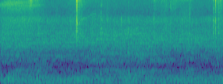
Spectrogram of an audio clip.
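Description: Near-silent room tone with one faint, short click about a third of the way in, from the plastic action figure being handled.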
